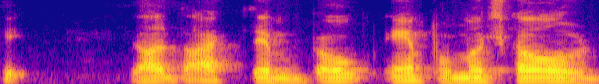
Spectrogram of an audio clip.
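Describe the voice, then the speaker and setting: This man speaks at a medium pitch with an Arkansas accent and ordinary pitch variation. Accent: rural Southern US (Arkansas). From Arkansas, US South. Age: 90s. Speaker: war veteran. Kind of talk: interview. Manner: halting.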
